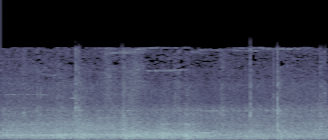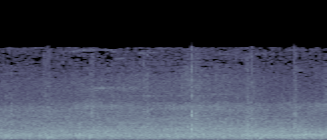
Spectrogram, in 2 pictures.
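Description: Steady city road traffic: the mixed engine and tyre noise of passing cars, buses and trucks, with a few faint ticks.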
